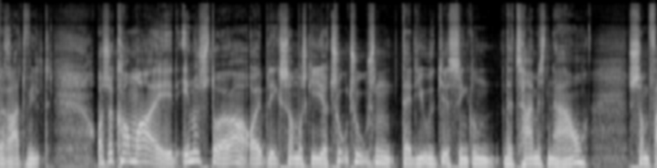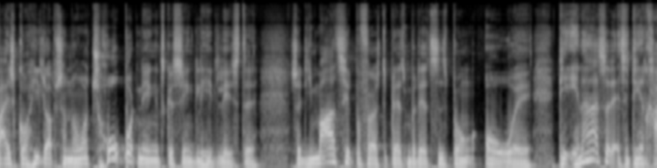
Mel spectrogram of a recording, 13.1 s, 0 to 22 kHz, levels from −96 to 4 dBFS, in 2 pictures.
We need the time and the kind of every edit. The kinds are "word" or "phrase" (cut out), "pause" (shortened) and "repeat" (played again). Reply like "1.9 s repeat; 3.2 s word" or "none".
none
